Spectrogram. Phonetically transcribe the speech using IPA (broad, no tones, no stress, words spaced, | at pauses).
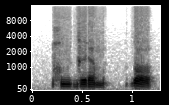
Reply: χʷəŋɵɡɵːɾʌm | ɠɔ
